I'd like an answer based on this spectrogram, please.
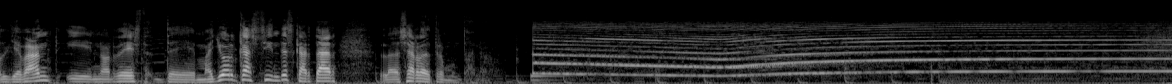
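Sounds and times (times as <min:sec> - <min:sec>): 
speech: 0:00.0 - 0:05.0
flood warning siren wailing: 0:05.3 - 0:11.7.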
